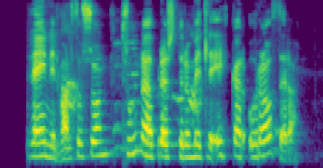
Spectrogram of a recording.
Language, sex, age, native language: Icelandic, female, 40-49, Icelandic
